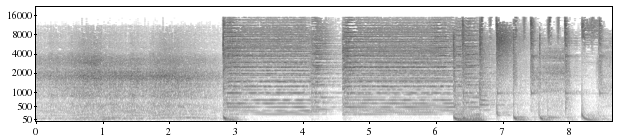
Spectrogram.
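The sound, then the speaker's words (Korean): A car engine starts with an abrupt burst, then settles into a steady running drone. Near the end it gives several short, sharp revs, loud and with no talk over it. “차에 시동 걸었습니다. 벌써 떠납니다.”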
